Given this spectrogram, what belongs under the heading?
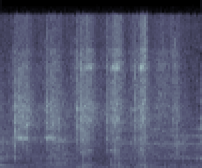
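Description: A cheap Harbor Freight wire pad scrubbing painted metal on an old motorcycle engine, quiet rhythmic rasping strokes repeating about every third of a second, close by.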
